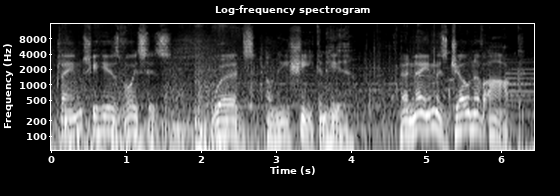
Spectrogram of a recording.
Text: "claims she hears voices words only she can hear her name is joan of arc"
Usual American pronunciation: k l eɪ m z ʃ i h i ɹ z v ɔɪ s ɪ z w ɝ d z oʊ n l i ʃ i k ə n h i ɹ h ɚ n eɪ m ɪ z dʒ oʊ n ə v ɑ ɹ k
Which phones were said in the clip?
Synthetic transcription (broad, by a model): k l eɪ m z ʃ i h i ɹ z v ɔɪ s ɪ z w ɝ d z oʊ n l i ʃ i k ə n h i ɹ h ɚ n eɪ m ɪ z dʒ oʊ n ə v ɑ ɹ k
